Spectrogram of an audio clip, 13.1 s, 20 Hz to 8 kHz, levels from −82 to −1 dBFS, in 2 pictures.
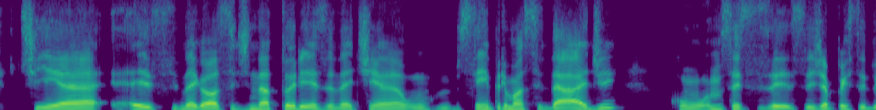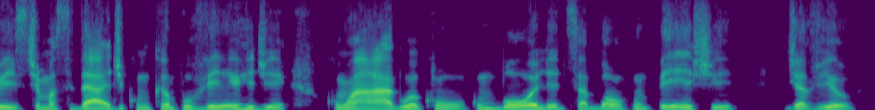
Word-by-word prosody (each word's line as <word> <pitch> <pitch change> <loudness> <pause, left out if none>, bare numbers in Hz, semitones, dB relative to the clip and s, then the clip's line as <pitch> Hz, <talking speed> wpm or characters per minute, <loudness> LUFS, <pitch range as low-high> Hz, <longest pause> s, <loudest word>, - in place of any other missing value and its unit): tinha 135 -1 +4
esse 140 +1 -1
negócio 140 +1 +4
de 145 +2 -7
natureza, 160 -2 +2
né. 120 +3 0
Tinha 120 -5 0
um 120 +2 -5 0.2
sempre 155 - -3
uma 175 -2 +3
cidade 155 - +2 0.4
com 125 -2 -4
eu - - -3
não 140 - -3
sei 150 - 0
se 125 0 -15
você 120 -2 +2
você 120 - -5
já 125 +2 +1
percebeu 120 0 -2
isso, 100 -3 -7
tinha 130 - -3
uma 115 0 -2
cidade 120 +6 +2
com 135 - -8
um - - -5
campo 120 +1 -3
verde, 135 +7 -1 0.3
com 115 -3 -2
água, 125 +3 +4
com 105 -2 -5
com 115 0 -5
bolha 135 +8 +3
de 120 - -16
sabão, 110 +5 -2
com 115 -4 -8
peixe. 120 - -2 0.4
Já 115 +1 +1
viu? 105 -5 -2
125 Hz, 180 wpm, -23 LUFS, 115-145 Hz, 0.4 s, tinha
